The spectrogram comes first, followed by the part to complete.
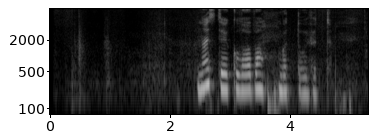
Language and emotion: Russian, neutral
